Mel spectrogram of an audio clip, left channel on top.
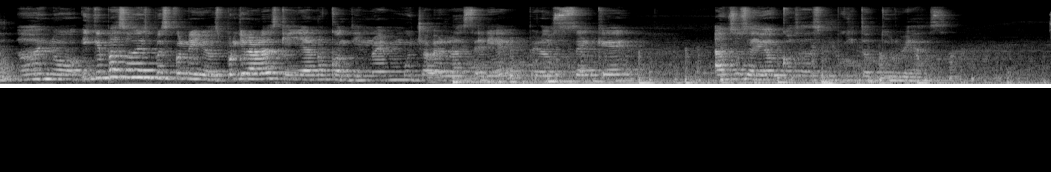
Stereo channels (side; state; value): right; silent; digital silence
